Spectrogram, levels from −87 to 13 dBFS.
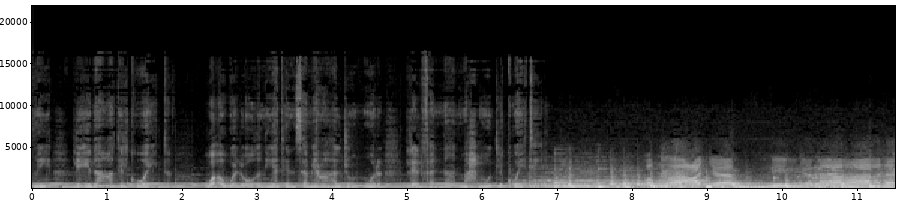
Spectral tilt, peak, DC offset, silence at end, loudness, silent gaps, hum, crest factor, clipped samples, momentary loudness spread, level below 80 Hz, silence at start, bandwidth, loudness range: -7.5 dB/octave; 0 dBFS; under 0.1%; 0 s; -17 LUFS; none; none; 16 dB; under 0.1%; 11 LU; -40 dBFS; 0 s; 15 kHz; 9 LU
